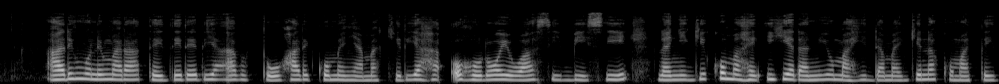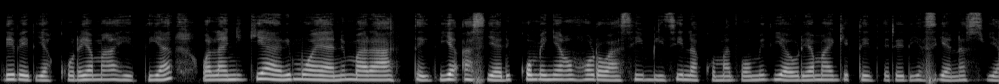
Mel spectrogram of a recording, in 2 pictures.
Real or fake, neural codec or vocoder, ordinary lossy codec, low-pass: fake; codec, 24 kHz, 0.9 kbps, WavTokenizer, medium speech release version 2; none; none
